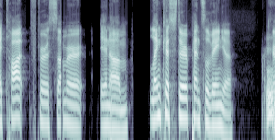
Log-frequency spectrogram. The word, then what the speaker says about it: Lancaster: And that's how you say it, Lancaster. It's spelled, it looks like Lancaster, right? Exactly how you would think Lancaster would be pronounced, but it's Lancaster, Pennsylvania. And if you say it wrong, the amount of mocking and ridicule that's directed your way is it's really undeserved.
